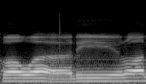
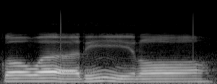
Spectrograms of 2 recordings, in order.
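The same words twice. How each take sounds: First: The final vowel is short, running into the next word. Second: The final vowel is held long before a stop. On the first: The reading continues without stopping. "Jadi kalau dilanjutin jadi pen pendek bacaannya" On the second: The reading stops at this word. "Kalau ketika waqaf maka dibaca panjang"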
